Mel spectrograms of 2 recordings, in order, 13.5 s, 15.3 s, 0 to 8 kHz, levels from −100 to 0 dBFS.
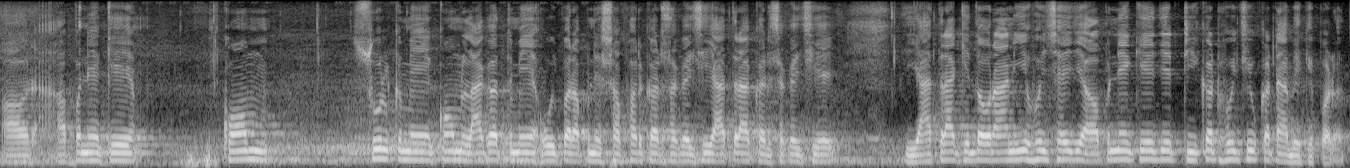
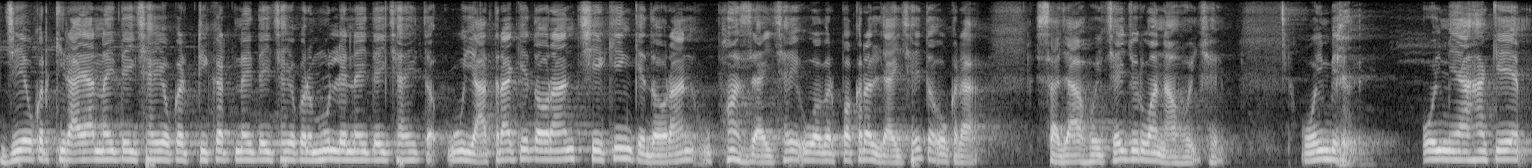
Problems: background sounds at intervals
